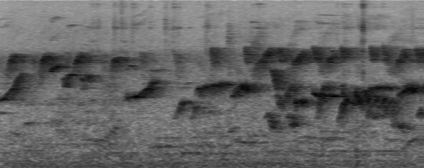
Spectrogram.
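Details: White-rumped shama song showing off its learned repertoire: a steady flow of short rising chirps and whistled slurs, densely overlapping, with no pauses.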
